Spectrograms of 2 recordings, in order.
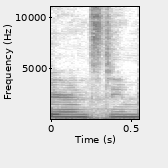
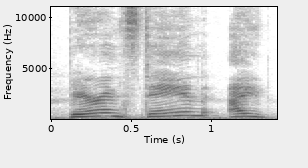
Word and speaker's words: Berenstain: But Berenstain, it's not how well, it's still pronounced Steen either way.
